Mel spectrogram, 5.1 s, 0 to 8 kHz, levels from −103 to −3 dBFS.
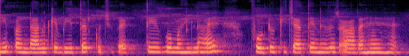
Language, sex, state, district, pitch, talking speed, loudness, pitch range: Hindi, female, Uttar Pradesh, Muzaffarnagar, 235 Hz, 165 wpm, -27 LUFS, 220-240 Hz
